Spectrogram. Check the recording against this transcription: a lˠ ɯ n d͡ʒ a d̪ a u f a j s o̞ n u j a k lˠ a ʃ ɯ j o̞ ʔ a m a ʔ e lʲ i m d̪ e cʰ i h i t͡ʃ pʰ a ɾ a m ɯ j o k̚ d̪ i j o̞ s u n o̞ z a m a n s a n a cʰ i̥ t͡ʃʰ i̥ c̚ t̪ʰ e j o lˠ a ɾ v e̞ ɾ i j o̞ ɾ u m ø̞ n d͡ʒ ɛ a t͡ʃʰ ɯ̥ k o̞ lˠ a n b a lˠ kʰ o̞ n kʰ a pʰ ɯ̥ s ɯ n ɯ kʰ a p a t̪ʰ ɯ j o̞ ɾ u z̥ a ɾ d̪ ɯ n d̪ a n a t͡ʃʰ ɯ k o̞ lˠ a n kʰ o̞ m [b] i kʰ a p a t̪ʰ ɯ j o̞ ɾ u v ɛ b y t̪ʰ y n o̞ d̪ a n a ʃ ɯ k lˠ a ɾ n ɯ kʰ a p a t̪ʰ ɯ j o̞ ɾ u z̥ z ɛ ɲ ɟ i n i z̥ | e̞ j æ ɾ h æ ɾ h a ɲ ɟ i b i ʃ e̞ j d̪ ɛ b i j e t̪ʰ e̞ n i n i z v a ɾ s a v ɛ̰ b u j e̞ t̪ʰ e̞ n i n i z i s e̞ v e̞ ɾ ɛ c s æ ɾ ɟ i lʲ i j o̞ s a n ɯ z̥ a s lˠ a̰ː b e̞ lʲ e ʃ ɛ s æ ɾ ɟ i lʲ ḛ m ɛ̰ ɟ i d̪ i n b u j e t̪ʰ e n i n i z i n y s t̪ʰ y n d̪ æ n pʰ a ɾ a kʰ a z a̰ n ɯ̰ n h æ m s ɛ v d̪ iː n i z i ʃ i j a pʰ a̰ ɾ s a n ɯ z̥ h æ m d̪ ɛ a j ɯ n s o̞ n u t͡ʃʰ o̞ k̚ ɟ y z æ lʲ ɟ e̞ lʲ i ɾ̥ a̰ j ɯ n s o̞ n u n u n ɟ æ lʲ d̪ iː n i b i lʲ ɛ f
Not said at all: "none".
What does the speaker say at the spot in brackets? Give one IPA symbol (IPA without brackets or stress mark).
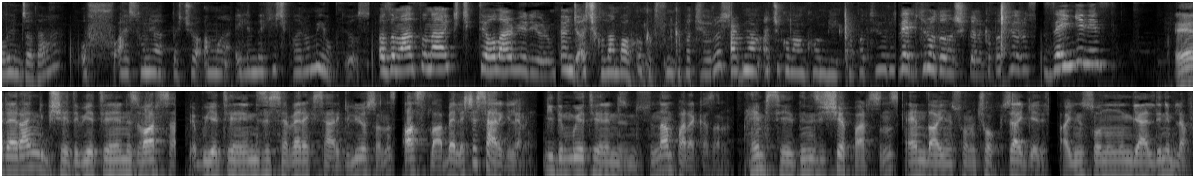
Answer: b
